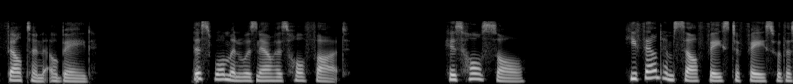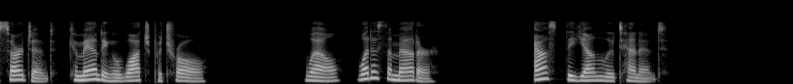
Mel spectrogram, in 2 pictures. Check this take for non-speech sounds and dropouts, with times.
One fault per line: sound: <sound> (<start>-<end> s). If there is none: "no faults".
no faults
